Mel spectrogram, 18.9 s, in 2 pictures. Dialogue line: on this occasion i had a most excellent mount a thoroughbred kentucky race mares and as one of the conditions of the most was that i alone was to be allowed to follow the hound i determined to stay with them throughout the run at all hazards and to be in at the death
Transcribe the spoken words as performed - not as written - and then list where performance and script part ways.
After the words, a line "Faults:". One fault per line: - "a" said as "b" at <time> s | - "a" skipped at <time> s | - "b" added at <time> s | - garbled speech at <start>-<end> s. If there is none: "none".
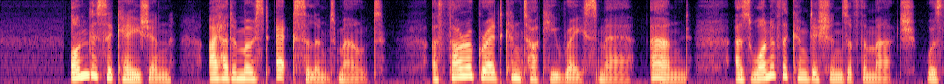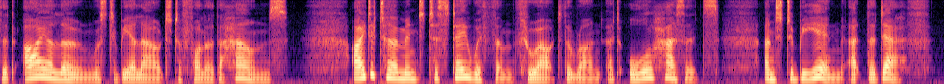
on this occasion i had a most excellent mount a thoroughbred kentucky race mare and as one of the conditions of the match was that i alone was to be allowed to follow the hounds i determined to stay with them throughout the run at all hazards and to be in at the death
Faults:
- "mares" said as "mare" at 6.0 s
- "most" said as "match" at 8.7 s
- "hound" said as "hounds" at 11.8 s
